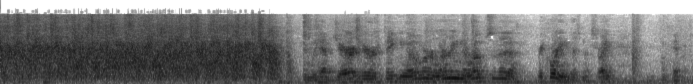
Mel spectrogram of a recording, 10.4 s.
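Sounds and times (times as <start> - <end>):
audience applause: 0.0 - 4.4
speech: 4.8 - 10.3.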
